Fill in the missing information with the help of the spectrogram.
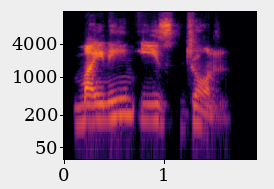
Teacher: if you are pronouncing a normal sentence, the intonation goes down.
